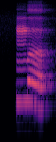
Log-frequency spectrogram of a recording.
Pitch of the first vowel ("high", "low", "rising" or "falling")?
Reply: falling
